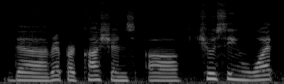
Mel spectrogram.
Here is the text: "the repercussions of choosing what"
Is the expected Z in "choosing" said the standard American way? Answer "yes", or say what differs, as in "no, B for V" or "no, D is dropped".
no, S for Z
